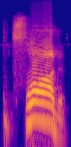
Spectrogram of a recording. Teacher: اس میں ایک آواز تیز سیٹی کی طرح نکلتی ہے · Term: حروف صفیر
